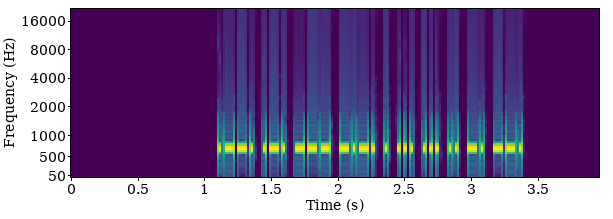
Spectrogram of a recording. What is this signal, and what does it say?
Morse code, heard as a keyed tone, about 50 wpm, 700 Hz. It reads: PROCESSING
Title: ING Suffix - Top 100 Words with Base Words 50wpm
